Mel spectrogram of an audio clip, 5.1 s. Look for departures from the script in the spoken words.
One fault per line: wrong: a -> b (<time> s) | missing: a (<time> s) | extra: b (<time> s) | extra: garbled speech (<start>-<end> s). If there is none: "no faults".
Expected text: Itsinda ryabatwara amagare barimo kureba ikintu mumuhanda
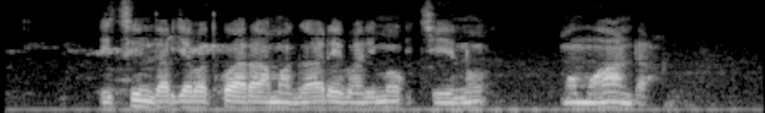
missing: kureba (2.6 s)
